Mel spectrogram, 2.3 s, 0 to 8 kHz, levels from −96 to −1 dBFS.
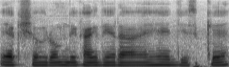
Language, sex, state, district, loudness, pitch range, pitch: Hindi, male, Jharkhand, Sahebganj, -16 LUFS, 115-120 Hz, 115 Hz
